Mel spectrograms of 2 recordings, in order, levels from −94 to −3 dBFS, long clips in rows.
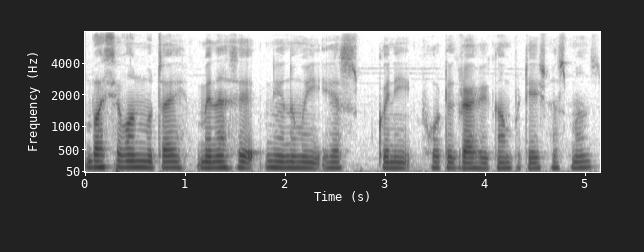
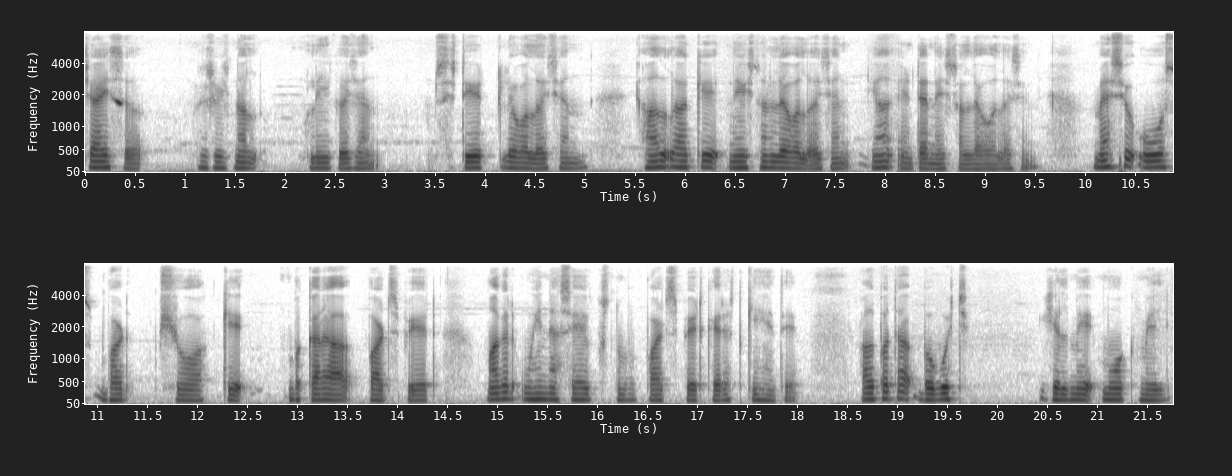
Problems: none marked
